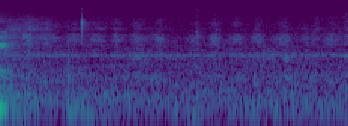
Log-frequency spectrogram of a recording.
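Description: Faint scratching of an Arteza Expert coloured pencil on paper as it shades a leaf in light strokes, with one small tick about half a second in.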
